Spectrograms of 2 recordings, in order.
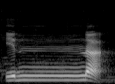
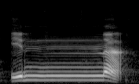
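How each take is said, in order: Both takes have the same delivery.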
